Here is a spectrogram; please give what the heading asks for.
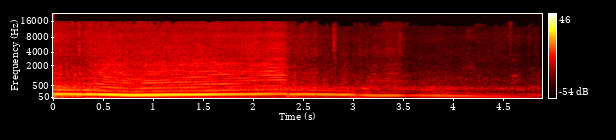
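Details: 1991 Honda Civic Si after fixing low-rpm and idle bogging, root cause the fuel pressure regulator: engine note rises smoothly and winds down cleanly with no stumble, surge or bog.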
